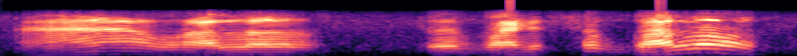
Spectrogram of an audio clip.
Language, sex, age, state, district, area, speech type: Bengali, male, 18-30, West Bengal, Howrah, urban, conversation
